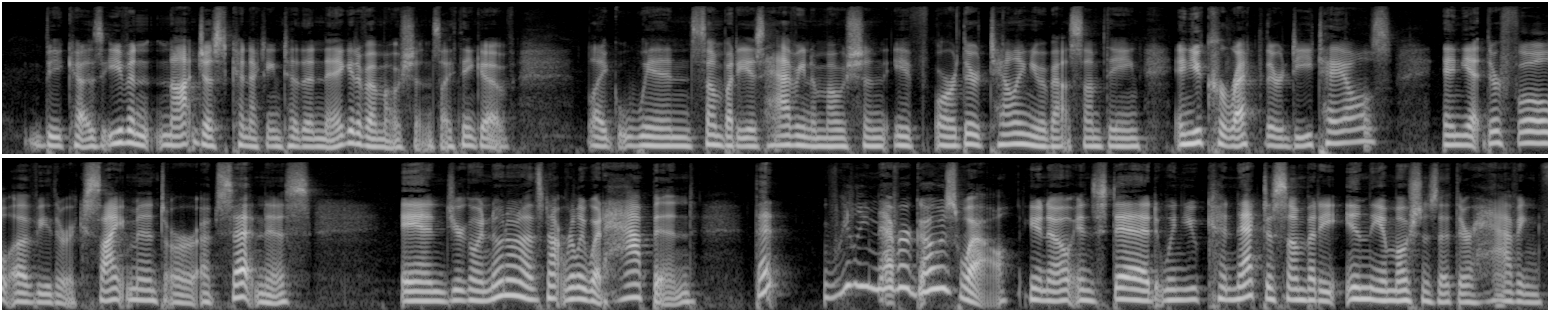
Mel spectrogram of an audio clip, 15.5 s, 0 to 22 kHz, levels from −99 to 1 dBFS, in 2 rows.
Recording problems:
wrong speed and pitch; too fast and too high; 1.5 times normal speed

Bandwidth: 19 kHz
